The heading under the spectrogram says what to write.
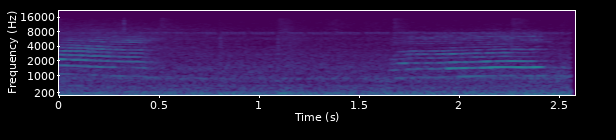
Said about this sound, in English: Cat's brought a toy for my wife.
